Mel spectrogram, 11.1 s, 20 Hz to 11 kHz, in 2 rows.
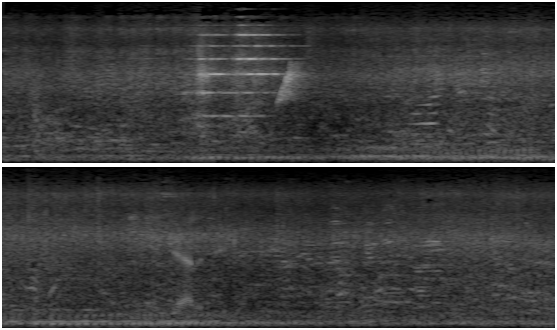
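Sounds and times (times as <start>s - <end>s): small engines in traffic: 0.0s - 2.0s, 2.8s - 11.0s.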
